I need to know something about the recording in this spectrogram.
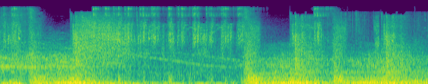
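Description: A large robot's metal legs clank and whir as it climbs.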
